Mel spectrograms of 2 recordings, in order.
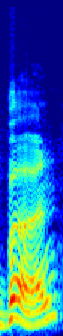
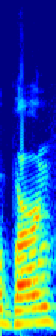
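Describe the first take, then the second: First: برن with a long er and silent r, louder; British burn. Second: American برن with the r sounded; American accent. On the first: Teacher contrasts British burn with American, non-rhotic. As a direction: stretch the vowel in برن, drop the r. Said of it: "British یہ آر کو پروناؤنس نہیں کرتے". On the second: Teacher shows how Americans read burn, American accent. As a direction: colour the vowel of برن with an American r. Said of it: "Americans اس کو برن پڑھ دیتے ہیں". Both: Shown as a demonstration.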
